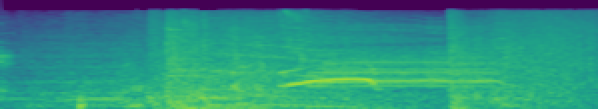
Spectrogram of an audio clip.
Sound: screams

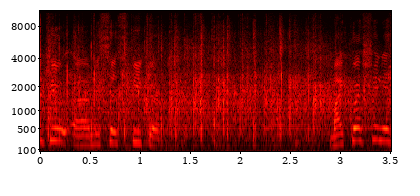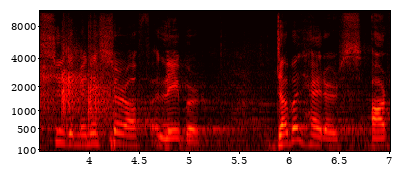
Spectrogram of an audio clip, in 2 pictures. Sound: applause

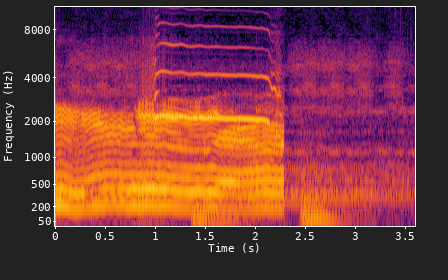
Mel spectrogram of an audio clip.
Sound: screams

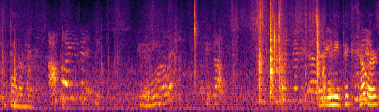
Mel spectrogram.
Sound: background chatter

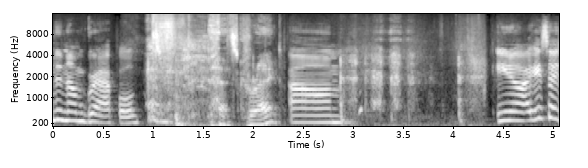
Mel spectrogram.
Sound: players chuckling

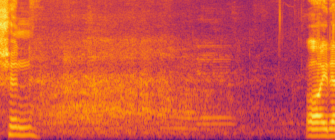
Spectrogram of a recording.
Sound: laughter

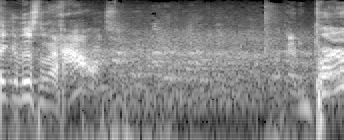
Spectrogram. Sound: audience laughing

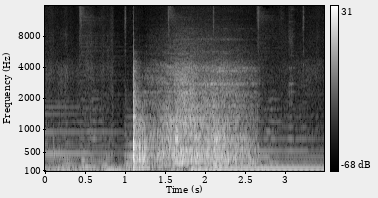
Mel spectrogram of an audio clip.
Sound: plate sliding

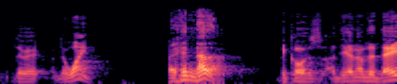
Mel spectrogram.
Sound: speaking spanish

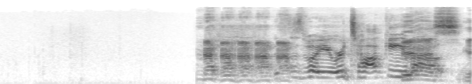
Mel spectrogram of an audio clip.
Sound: laughs

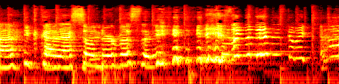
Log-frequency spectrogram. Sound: laughing

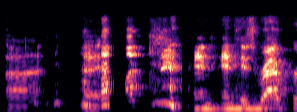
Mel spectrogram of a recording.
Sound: laughs

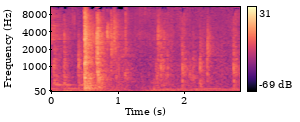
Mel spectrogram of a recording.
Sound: door closing

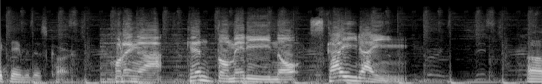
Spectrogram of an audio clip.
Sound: anouncer in japanese

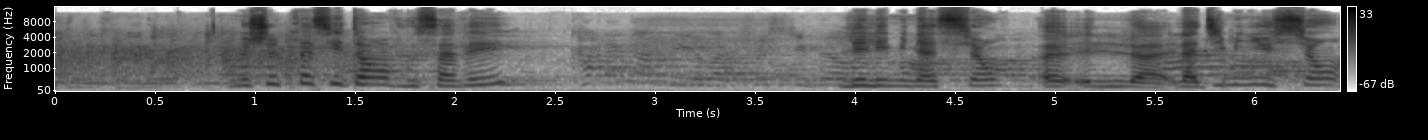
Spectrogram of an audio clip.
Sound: applause

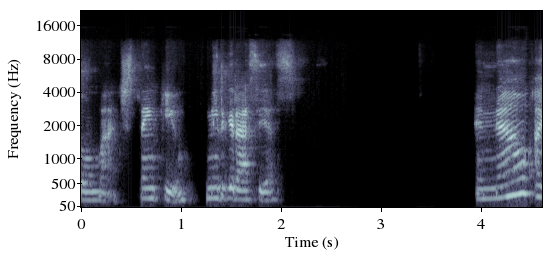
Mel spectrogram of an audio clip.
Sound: speaking in foreign language

